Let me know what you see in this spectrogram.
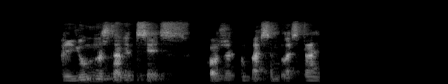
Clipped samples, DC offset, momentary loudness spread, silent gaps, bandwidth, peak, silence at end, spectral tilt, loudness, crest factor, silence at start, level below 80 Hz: under 0.1%; under 0.1%; 9 LU; 1.92-2.06 s, 2.36-2.40 s; 8.4 kHz; -10 dBFS; 1.3 s; 1 dB/octave; -29 LUFS; 24 dB; 0.6 s; -88 dBFS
